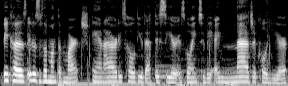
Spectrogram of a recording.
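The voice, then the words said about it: Excited, upbeat voice. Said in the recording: “I'm excited, if you can't tell by my voice”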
